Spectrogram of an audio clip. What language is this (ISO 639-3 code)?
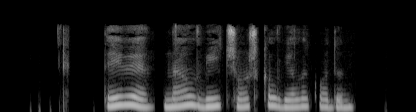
chm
